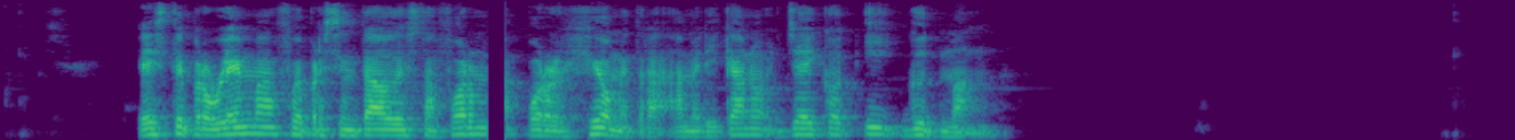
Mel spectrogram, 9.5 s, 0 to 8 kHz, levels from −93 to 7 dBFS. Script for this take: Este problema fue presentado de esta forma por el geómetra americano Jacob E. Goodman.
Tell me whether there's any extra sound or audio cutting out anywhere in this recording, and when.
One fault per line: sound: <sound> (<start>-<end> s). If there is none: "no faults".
sound: dropout (3.0-3.2 s)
